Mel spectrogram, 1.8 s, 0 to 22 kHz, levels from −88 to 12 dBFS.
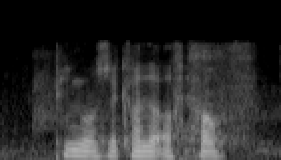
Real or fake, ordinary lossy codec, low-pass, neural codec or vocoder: fake; Opus, 16 kbps; 7.2 kHz; codec, 16 kHz, 4 kbps, X-Codec, HuBERT features, trained on balanced general audio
